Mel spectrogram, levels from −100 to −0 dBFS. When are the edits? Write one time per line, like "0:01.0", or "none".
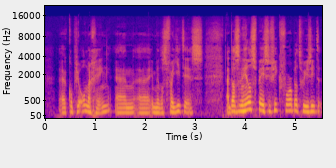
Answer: none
